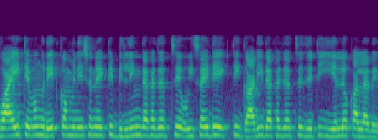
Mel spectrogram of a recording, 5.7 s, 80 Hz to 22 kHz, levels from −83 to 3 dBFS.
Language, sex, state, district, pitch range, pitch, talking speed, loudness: Bengali, female, West Bengal, Jalpaiguri, 215-230 Hz, 225 Hz, 220 wpm, -17 LUFS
